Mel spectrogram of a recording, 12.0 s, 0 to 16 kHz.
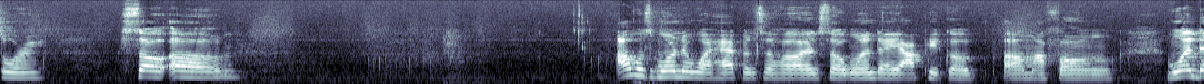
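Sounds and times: soft breath: 11.2s - 11.7s.

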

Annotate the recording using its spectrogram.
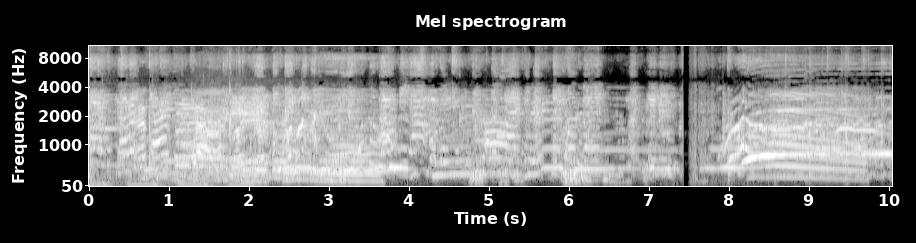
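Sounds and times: music: 0.0s - 7.4s
voices whooping in a cheer: 7.8s - 10.0s.

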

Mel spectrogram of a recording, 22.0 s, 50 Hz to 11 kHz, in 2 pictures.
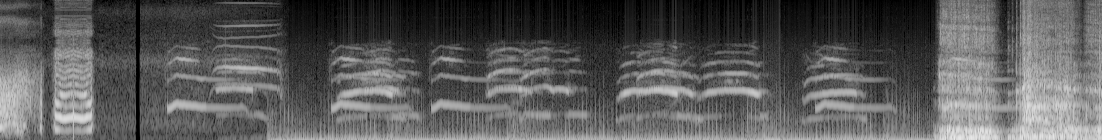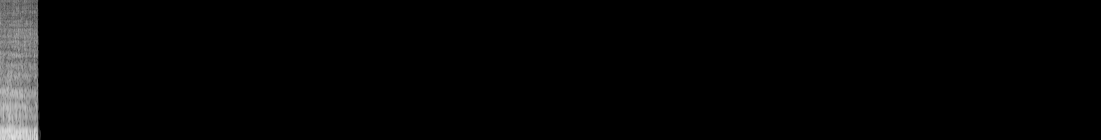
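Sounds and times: cats meowing: 1.7s - 2.8s, 3.4s - 10.4s
low rumble: 2.7s - 10.1s.

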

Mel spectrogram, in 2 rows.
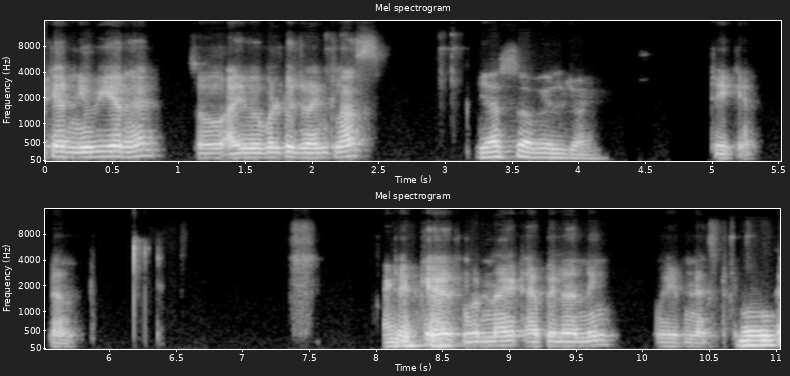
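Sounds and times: person talking: 8.0s - 11.0s.

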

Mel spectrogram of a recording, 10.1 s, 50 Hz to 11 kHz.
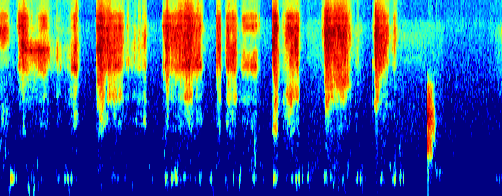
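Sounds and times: brush swishing through hair: 5.5s - 8.0s.

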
